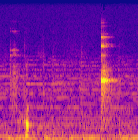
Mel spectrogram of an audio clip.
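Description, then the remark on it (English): Glasses clink together in a toast, one bright ringing chime that fades quickly, preceded by a softer knock, against quiet background noise with no talking. “Cheers, pleasure. Cheers, gentlemen.”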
